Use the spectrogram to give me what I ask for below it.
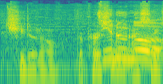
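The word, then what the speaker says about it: Cirno: People often say her name in different ways, the most common being she's the snow fairy, Cherry Moo. I love Cherry Moo. Surno, Cyrno, and Chirno. Her name in Japanese is Chiruno, but personally I say Surno or Cyrno.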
